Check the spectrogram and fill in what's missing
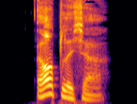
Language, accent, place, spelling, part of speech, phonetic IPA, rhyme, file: German, Germany, Berlin, örtlicher, adjective, [ˈœʁtlɪçɐ], -œʁtlɪçɐ, De-örtlicher.ogg
- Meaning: inflection of örtlich: 1. strong/mixed nominative masculine singular 2. strong genitive/dative feminine singular 3. strong genitive plural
